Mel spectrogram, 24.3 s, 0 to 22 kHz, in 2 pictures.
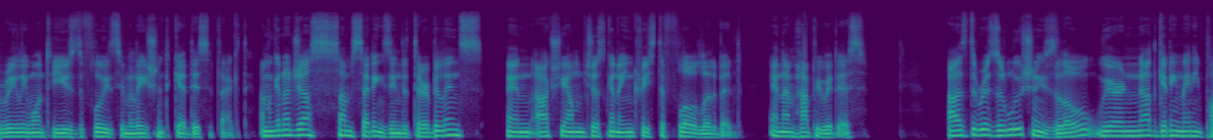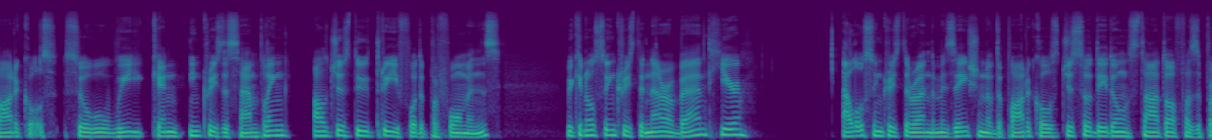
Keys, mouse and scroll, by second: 2.9 click, 4.0 click, 5.5 click, 7.3 shift+Left, 7.5 space, 15.1-16.9 drag, 19.0-20.3 drag, 22.2-24.2 drag.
